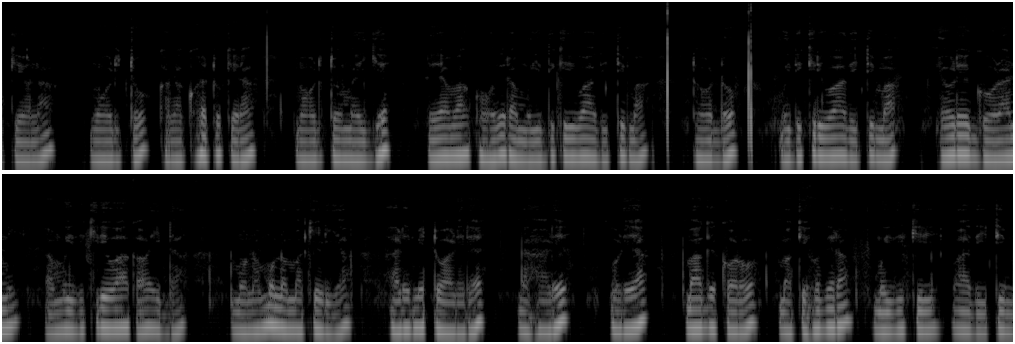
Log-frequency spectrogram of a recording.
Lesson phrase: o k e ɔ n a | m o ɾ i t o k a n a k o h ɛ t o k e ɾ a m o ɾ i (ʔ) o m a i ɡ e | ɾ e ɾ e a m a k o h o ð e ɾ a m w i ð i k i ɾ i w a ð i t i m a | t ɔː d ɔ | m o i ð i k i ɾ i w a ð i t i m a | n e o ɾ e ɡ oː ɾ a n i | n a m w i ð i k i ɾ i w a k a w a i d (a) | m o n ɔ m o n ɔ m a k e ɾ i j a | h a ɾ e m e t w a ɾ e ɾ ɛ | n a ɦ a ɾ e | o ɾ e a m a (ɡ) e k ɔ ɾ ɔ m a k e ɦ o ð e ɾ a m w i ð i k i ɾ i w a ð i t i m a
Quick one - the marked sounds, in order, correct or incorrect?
incorrect: t, correct, correct

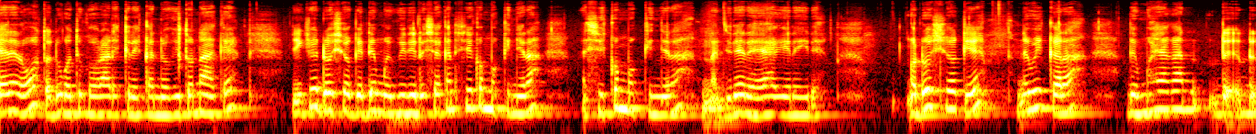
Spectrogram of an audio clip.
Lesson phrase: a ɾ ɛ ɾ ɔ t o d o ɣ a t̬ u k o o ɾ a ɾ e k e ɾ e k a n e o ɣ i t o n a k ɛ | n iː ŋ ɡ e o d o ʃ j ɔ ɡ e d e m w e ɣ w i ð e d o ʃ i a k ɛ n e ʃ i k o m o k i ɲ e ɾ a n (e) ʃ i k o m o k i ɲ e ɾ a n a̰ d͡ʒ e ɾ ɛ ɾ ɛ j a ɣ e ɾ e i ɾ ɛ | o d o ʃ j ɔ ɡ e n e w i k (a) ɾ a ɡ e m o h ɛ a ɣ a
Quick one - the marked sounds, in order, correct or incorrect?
incorrect: a, correct

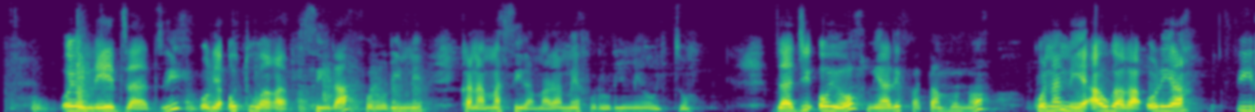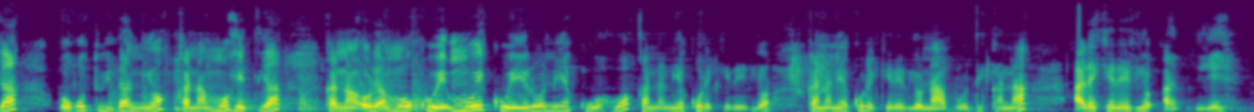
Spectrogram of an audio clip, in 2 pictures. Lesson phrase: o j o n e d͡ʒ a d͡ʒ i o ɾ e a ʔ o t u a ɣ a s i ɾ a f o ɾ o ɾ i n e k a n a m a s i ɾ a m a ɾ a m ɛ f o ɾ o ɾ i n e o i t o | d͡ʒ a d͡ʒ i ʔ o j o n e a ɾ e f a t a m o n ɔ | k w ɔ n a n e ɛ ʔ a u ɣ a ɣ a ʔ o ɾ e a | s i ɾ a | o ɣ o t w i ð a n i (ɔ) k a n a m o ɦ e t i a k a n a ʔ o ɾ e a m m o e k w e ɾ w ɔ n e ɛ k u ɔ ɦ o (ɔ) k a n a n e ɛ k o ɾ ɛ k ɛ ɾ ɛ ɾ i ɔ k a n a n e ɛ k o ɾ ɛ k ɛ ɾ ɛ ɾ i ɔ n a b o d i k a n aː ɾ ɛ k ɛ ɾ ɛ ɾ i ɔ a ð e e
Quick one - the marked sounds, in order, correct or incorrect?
correct, correct

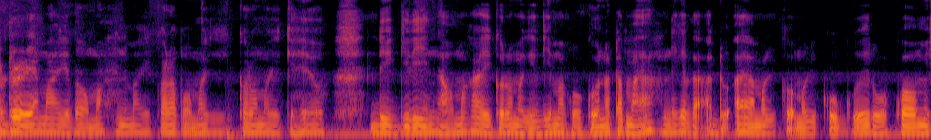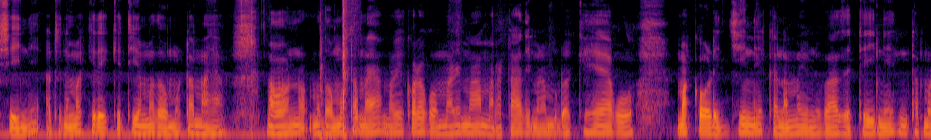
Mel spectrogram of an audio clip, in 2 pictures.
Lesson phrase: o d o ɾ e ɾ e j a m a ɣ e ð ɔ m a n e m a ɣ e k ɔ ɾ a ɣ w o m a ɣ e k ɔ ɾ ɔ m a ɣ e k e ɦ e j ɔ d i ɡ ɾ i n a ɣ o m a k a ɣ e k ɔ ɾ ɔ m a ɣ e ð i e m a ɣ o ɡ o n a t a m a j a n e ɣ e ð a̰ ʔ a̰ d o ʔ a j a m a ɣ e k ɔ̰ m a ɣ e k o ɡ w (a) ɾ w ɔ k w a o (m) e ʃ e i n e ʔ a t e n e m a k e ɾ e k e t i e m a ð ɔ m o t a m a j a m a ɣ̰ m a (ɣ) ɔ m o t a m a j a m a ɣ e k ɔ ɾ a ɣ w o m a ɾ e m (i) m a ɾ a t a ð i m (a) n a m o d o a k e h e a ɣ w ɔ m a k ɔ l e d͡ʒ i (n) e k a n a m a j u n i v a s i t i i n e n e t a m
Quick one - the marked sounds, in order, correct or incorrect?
incorrect: e, correct, incorrect: ð, incorrect: a, correct, correct

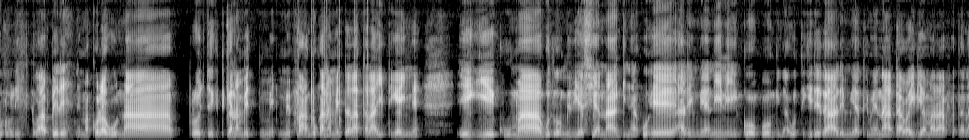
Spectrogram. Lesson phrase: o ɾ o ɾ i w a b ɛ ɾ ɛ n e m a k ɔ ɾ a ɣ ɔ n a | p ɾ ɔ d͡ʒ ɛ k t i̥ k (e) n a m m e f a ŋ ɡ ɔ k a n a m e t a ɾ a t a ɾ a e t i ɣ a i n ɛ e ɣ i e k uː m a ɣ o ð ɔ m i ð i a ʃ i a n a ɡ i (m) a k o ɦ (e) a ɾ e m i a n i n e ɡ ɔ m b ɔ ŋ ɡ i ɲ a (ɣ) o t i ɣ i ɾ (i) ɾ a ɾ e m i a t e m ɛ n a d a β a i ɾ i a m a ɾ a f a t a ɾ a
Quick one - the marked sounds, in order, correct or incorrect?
incorrect: a, incorrect: ɲ, incorrect: ɛ, correct, incorrect: e

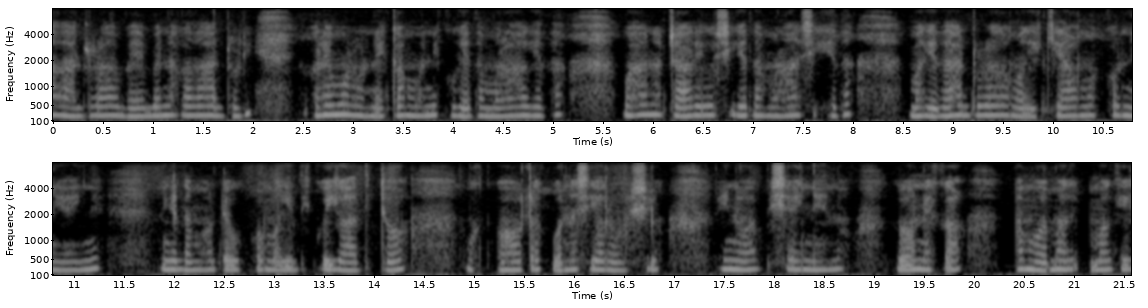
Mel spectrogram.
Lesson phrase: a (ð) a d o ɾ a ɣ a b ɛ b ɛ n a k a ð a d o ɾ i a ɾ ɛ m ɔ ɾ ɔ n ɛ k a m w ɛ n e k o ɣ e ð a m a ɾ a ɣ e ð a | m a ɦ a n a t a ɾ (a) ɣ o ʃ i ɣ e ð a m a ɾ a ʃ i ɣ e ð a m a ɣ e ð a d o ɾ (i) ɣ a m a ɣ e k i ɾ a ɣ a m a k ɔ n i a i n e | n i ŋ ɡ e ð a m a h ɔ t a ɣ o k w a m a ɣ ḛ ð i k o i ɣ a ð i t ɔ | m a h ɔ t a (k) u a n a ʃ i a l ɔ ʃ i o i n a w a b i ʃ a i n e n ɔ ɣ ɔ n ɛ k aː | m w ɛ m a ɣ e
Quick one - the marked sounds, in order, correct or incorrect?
correct, incorrect: e, incorrect: a, correct

